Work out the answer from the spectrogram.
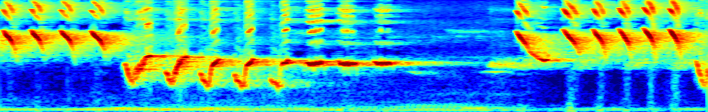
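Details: White-rumped shama song used to make other shamas sing: fast high chirps, then a descending series of notes sliding into a long steady whistle, and the high chirps return.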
